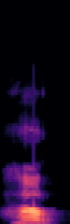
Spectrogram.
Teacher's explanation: اور را کو پر پڑھیں گے، را ساکن سے پہلے زبر ہے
